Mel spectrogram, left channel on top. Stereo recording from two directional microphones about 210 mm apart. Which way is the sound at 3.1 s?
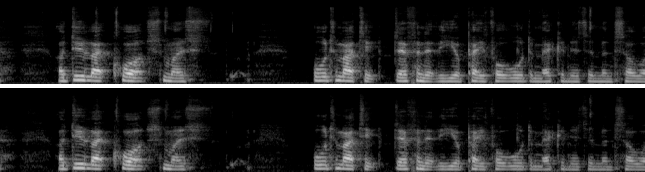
35° left (ahead or behind).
